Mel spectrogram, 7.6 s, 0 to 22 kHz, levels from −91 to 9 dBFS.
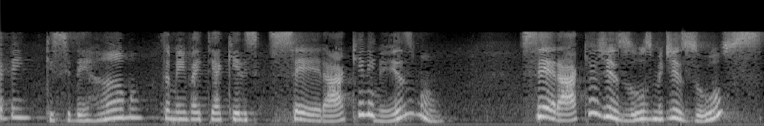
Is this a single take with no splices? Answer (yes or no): no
